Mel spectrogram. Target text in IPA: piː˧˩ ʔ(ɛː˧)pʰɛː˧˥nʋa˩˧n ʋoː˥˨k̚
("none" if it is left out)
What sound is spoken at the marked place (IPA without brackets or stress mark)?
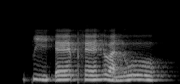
ɛː˧˥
